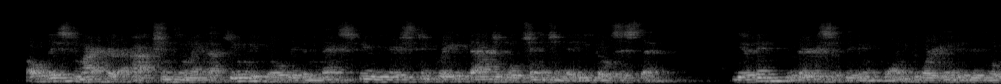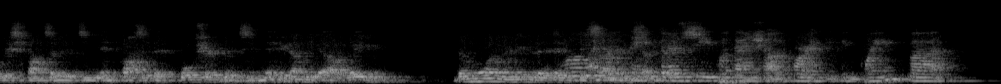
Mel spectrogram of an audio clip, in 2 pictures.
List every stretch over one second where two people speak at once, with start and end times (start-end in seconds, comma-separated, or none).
15.6-17.0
